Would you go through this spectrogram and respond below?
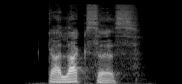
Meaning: Galaxy (especially our Milky Way galaxy)
- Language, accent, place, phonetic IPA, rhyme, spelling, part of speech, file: German, Germany, Berlin, [ɡaˈlaksɪs], -aksɪs, Galaxis, proper noun, De-Galaxis.ogg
